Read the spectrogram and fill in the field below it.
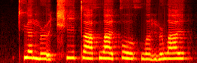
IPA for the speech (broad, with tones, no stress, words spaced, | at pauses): t̪ʰɥɛ˥˩nɻɻ̩˨˩ t͡ɕʰi˥t̪ä˥˧xwa˥˧ɪ̯ko˥˩ʊ̯ xwə̰˨˩nɻwa˥ɪ̯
